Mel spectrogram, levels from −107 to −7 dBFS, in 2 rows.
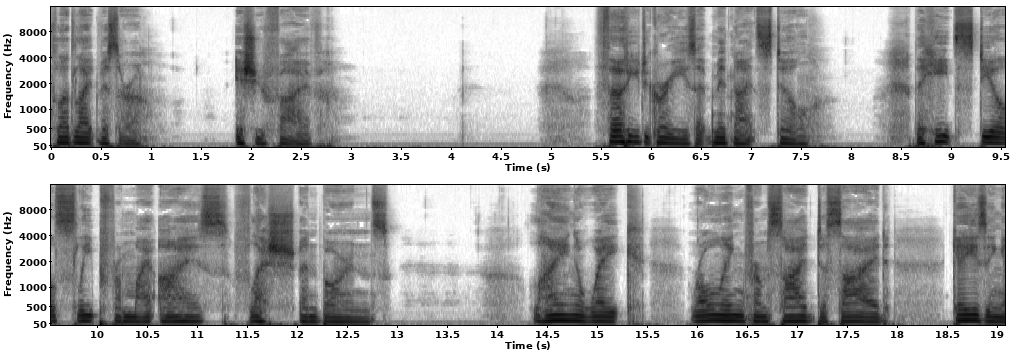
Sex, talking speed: male, 85 wpm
